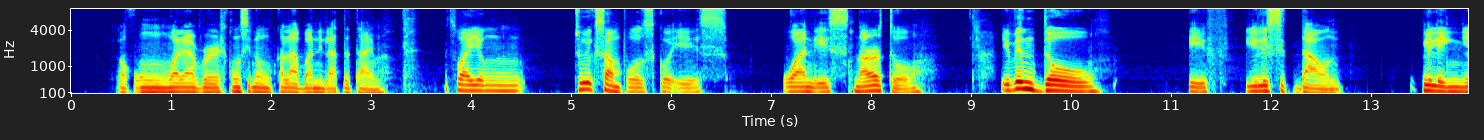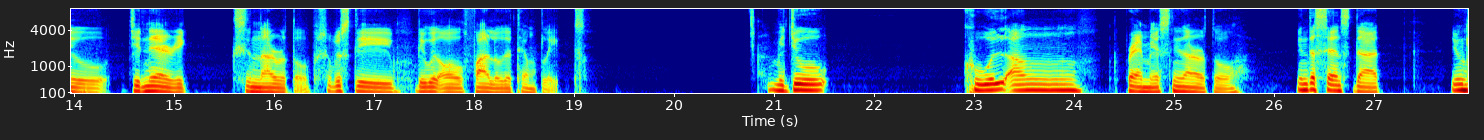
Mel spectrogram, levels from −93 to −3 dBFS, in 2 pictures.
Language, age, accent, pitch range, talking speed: Filipino, 20-39, native, 105-135 Hz, 105 wpm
